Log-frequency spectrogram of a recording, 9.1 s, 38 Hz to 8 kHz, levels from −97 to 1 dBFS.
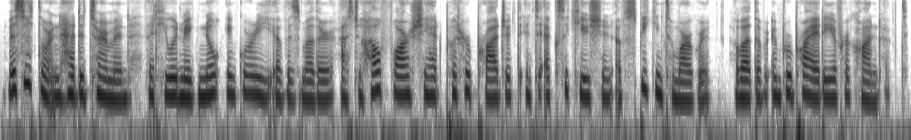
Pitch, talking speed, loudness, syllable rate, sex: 200 Hz, 225 wpm, -20 LUFS, 6.4 syllables/s, female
